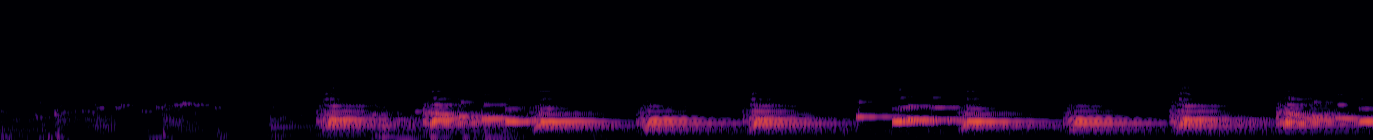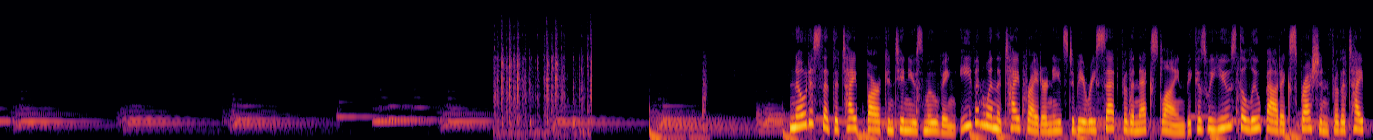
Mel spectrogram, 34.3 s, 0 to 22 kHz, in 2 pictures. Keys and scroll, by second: 0.3 ctrl+v, 3.7 ctrl+v, 6.3 x, 7.2 ctrl+v, 19.7 space, 25.3 space, 25.8 ctrl+s, 27.0 space, 27.8 v.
